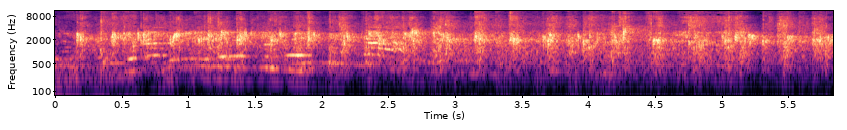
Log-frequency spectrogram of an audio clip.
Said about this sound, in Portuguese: Amém, igreja? Vamos aplaudir a Jesus?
